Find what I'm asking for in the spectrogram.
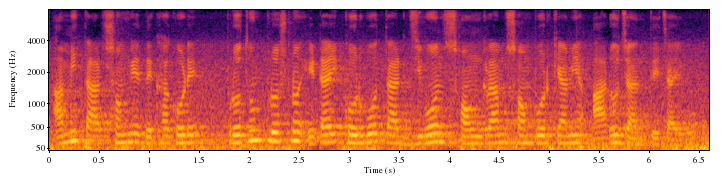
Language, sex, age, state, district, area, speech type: Bengali, male, 18-30, West Bengal, Paschim Medinipur, rural, spontaneous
